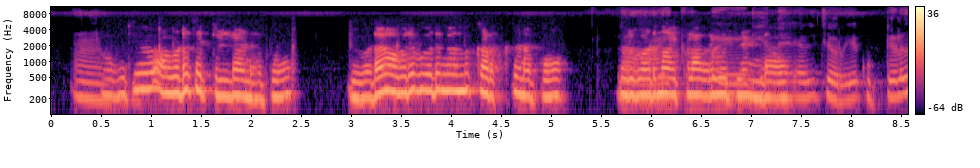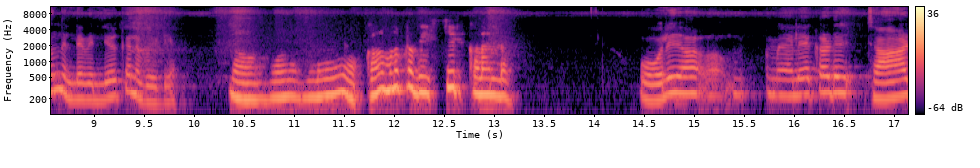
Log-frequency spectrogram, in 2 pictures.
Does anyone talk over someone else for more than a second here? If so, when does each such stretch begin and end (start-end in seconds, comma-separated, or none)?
5.7-7.4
